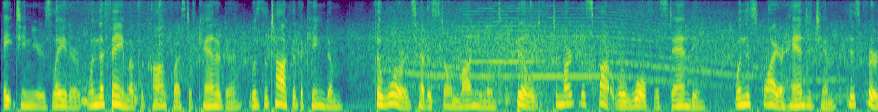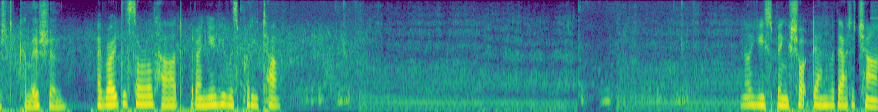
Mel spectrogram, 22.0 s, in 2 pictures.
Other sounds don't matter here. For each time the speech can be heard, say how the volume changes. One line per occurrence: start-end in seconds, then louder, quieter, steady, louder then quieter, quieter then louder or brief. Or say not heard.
0.0-14.5 steady
20.2-21.9 brief.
